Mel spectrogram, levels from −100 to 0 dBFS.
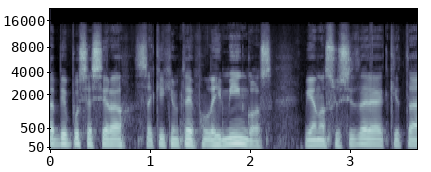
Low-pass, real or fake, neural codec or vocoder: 14.4 kHz; real; none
